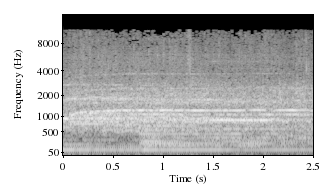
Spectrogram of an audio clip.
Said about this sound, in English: And now give the Lord a mighty hand clap.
